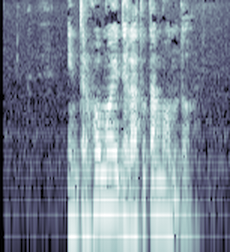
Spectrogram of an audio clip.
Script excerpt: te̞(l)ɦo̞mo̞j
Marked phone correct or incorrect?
incorrect: ɾ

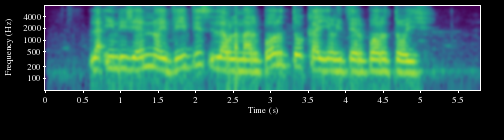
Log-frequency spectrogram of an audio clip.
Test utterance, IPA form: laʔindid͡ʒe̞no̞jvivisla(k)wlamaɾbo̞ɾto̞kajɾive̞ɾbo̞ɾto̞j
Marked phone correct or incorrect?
incorrect: none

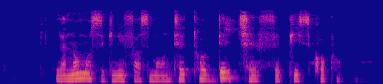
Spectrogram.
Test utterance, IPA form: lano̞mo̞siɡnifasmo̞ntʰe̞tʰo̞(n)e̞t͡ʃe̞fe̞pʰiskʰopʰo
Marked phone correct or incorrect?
incorrect: d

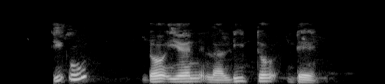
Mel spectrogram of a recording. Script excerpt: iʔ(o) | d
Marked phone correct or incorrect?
incorrect: u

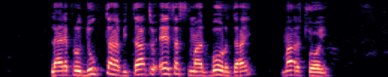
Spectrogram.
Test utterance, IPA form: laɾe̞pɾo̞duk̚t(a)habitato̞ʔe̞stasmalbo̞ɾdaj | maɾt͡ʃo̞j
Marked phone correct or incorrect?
correct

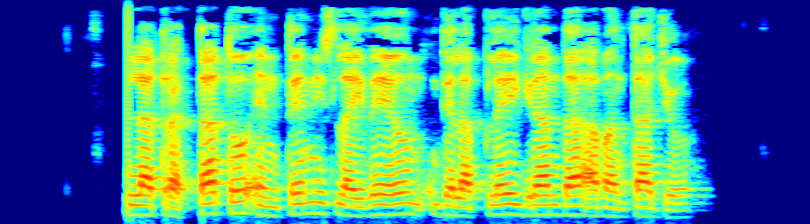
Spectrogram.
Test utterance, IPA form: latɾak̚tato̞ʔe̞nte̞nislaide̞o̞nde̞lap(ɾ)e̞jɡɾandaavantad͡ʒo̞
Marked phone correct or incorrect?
incorrect: l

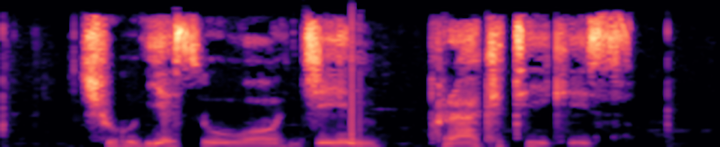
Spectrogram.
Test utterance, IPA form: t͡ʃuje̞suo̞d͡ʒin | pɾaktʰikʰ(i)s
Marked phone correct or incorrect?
correct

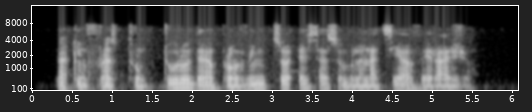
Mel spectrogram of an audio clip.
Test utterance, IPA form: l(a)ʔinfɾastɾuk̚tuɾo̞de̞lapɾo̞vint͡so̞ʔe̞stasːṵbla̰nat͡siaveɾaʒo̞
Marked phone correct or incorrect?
correct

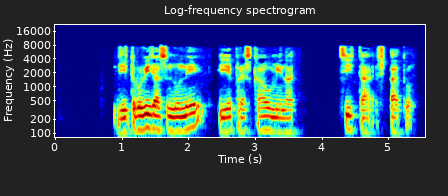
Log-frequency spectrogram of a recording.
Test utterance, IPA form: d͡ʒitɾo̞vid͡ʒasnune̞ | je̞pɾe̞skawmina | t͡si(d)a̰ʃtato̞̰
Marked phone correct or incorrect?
incorrect: t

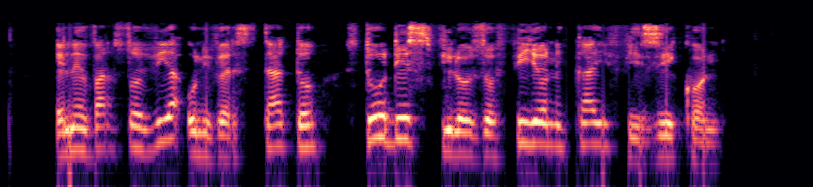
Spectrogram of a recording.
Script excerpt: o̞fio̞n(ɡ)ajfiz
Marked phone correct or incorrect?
incorrect: k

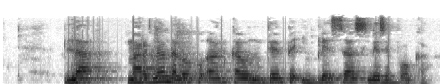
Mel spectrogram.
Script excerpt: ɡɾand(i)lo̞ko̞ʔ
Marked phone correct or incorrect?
incorrect: a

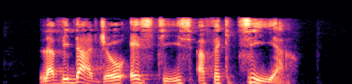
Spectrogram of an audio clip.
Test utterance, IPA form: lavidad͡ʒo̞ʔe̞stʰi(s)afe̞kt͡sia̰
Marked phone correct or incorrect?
correct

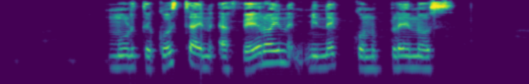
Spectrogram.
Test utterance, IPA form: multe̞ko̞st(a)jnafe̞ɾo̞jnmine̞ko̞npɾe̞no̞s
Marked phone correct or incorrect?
correct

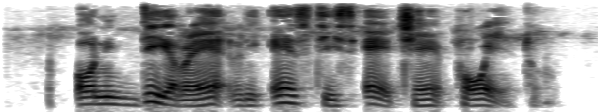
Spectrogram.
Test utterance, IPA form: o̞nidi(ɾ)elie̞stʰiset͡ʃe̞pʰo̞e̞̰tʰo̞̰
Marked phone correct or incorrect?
correct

